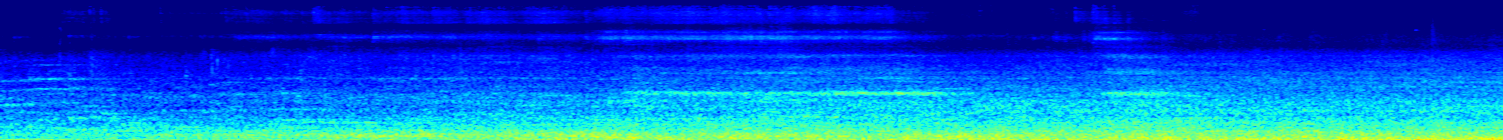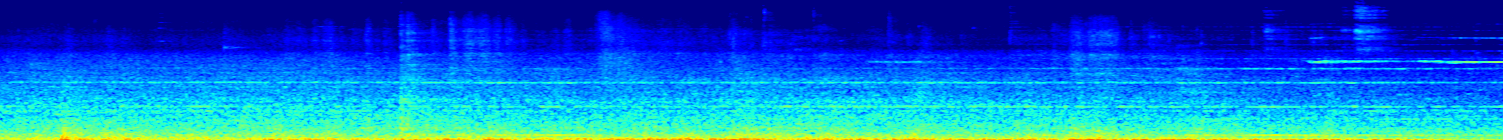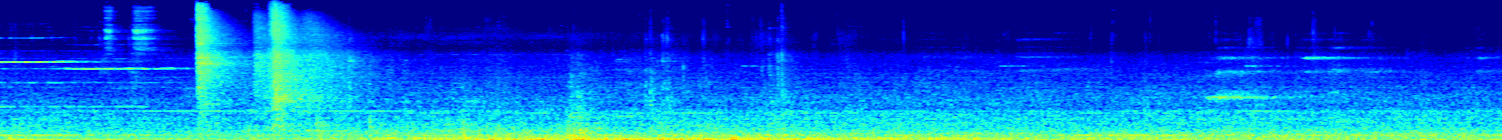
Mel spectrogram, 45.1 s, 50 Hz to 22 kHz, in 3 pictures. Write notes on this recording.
At the subway station underneath the main station (invisible from here), Several trains arriving and leaving again in the huge hall with about 8 different tracks - recorded in the evening time. Also sounds of air pressured doors and electronic alarm signals. Projekt - Klangpromenade Essen - topograpgic field recordings and social ambiences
